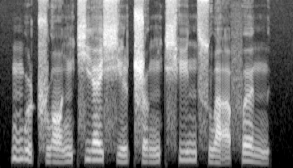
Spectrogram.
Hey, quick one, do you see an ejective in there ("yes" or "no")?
no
